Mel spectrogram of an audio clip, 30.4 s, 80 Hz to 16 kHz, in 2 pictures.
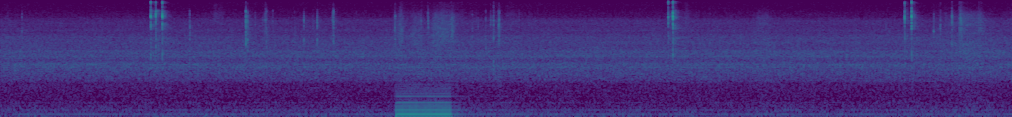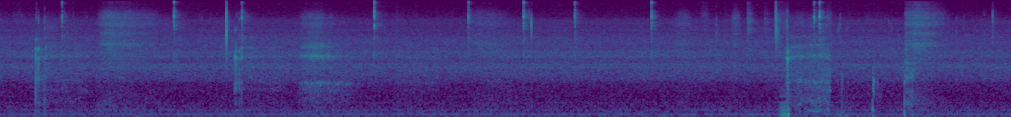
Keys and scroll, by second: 3.8 super+z, 4.8 super+z, 6.3 p, 7.4 super+z, 14.3 shift+c, 27.5 v, 30.0 a.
